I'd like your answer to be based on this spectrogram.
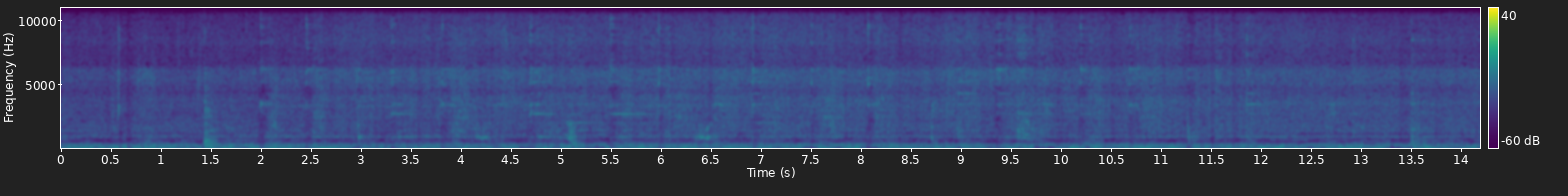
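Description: Steady bubbling and sizzling from a pan of potato curry (aloo dum) with salt and a little sugar, continuous and even throughout, with no talking.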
